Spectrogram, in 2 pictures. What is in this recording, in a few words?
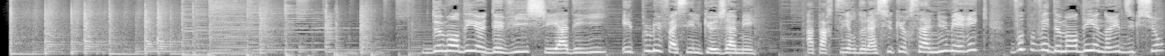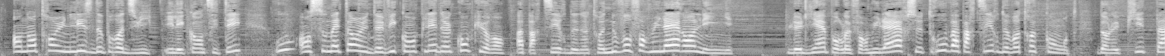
On Hold French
